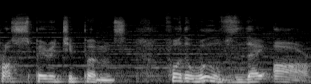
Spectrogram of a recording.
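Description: The speech comes at a fairly slow pace, with music in the background. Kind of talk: religious prophecy reading.

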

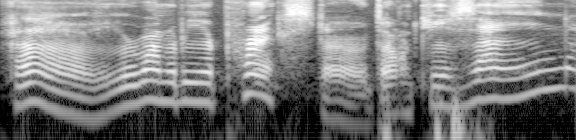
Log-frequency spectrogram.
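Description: This is a put-on character voice with a menacing tone. It sits at a middle pitch and moves at a moderate pace. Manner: mocking, menacing.

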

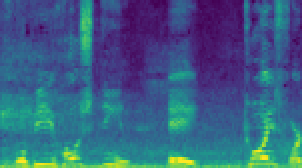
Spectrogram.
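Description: A man's voice comes through a dry sound with no echo, set against noticeable background noise. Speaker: radio host promoting an event. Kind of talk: promotional announcement. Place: street. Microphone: phone near.

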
